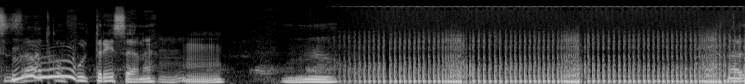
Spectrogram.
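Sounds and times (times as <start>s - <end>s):
speech: 0.0s - 3.8s
voice imitating a chainsaw engine running and revving: 2.9s - 7.4s.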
